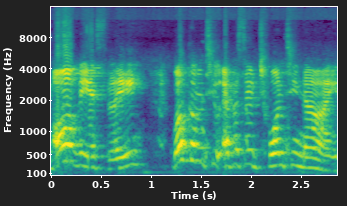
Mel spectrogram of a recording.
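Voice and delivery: put-on Scottish accent. Opening a podcast episode, a host shows off a Scottish accent. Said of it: "This is Scottish".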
